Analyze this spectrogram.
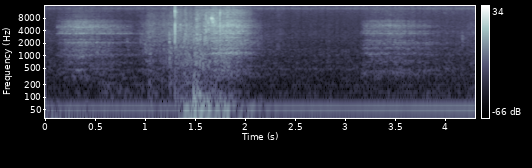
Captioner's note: heavy breathing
